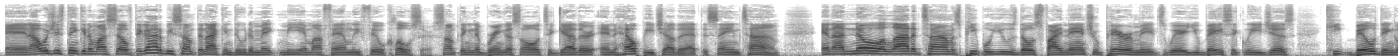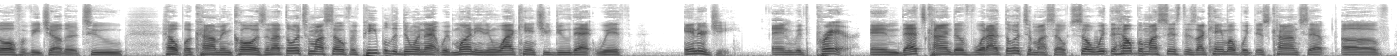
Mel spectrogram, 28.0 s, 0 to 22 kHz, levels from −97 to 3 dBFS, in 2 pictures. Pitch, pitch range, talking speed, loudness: 135 Hz, 125-155 Hz, 235 wpm, -27 LUFS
